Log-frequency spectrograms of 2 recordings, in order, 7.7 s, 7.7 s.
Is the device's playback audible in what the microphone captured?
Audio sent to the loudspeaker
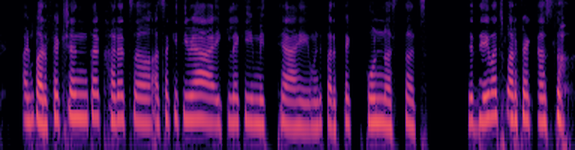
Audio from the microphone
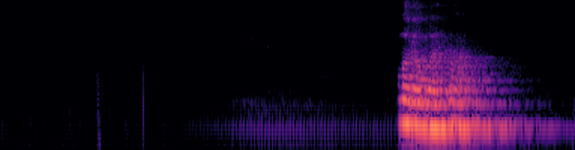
No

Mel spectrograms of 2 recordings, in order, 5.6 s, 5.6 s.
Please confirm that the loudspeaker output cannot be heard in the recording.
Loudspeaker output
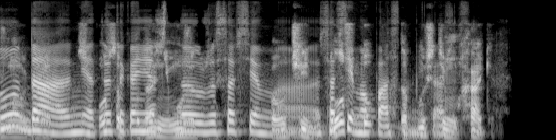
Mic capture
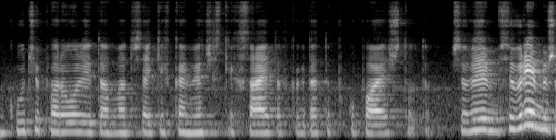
Yes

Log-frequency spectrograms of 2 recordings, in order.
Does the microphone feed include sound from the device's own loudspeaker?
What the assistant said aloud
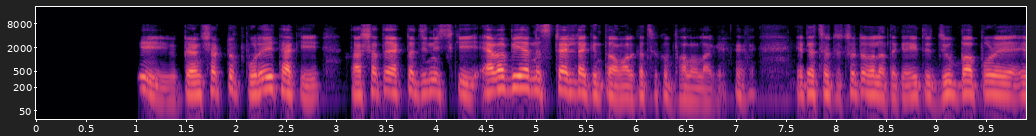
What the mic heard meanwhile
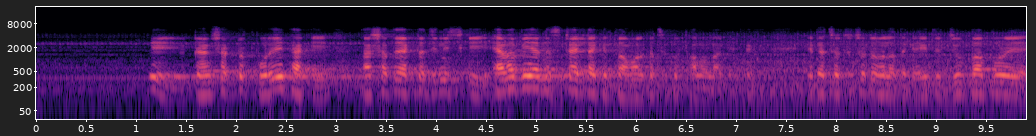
Yes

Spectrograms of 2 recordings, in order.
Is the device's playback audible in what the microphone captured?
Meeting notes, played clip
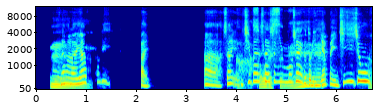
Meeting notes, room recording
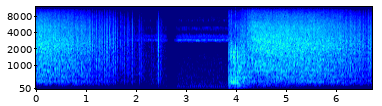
No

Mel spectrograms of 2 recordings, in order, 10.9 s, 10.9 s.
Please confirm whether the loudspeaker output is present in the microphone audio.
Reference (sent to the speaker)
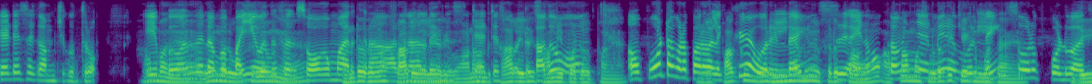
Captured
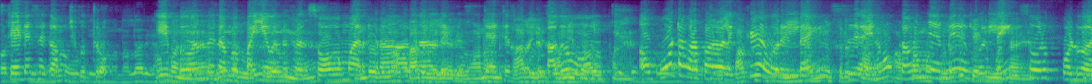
Yes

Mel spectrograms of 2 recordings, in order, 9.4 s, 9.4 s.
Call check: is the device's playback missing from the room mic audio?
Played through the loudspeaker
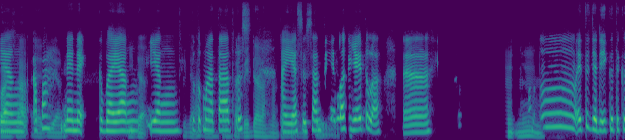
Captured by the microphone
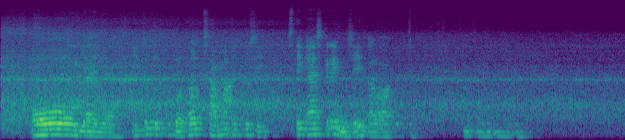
Yes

